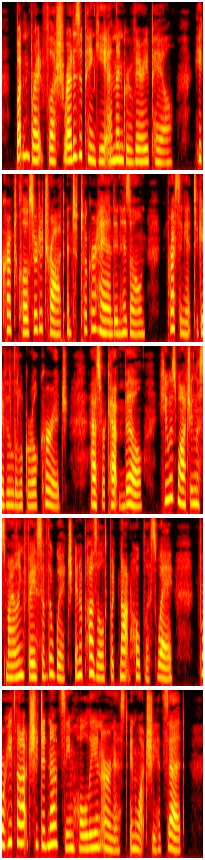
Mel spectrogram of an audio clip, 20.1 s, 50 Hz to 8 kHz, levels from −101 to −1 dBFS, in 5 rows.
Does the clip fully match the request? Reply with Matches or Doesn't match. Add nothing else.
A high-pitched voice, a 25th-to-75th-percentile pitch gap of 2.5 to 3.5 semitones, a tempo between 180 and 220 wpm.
Matches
